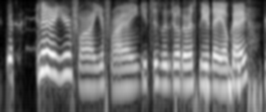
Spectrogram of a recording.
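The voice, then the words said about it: Southern US accent. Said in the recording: “your accent ... I'm from the South ... South, yeah, because it sounds like it ... your accent sounds nice”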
